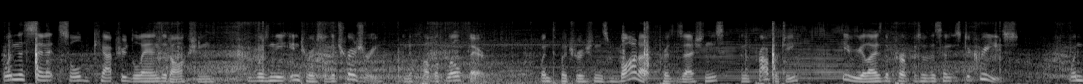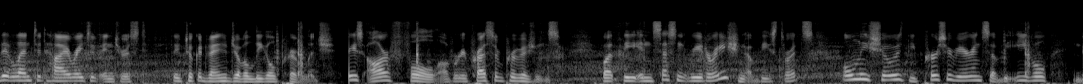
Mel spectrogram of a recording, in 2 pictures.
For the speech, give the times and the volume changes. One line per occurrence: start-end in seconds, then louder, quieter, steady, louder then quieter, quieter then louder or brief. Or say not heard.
0.0-21.6 steady.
